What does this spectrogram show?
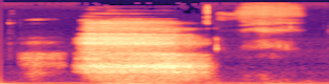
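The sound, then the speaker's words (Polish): A person imitates Darth Vader's heavy, mechanical respirator-mask breathing: one long, loud, raspy breath, followed by a fainter, airy exhale. No one speaks. “Oddech Wadera.”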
